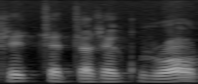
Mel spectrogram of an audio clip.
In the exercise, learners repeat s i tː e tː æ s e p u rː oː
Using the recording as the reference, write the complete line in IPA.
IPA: s i tː e tː æ s e k u r oː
